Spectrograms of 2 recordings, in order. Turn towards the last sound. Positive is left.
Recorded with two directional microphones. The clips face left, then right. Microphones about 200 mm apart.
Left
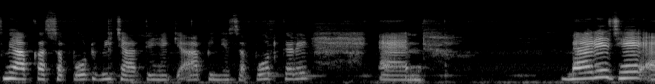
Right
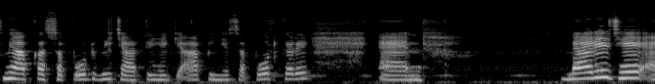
turn(degrees=-45)  # may be behind; listen again after turning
